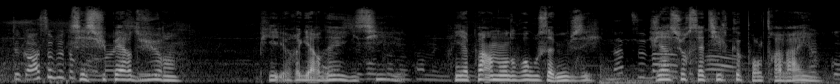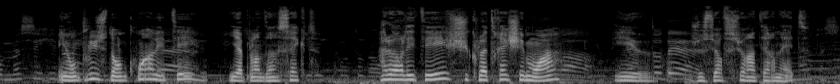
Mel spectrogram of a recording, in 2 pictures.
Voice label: voice over; de mer en fille

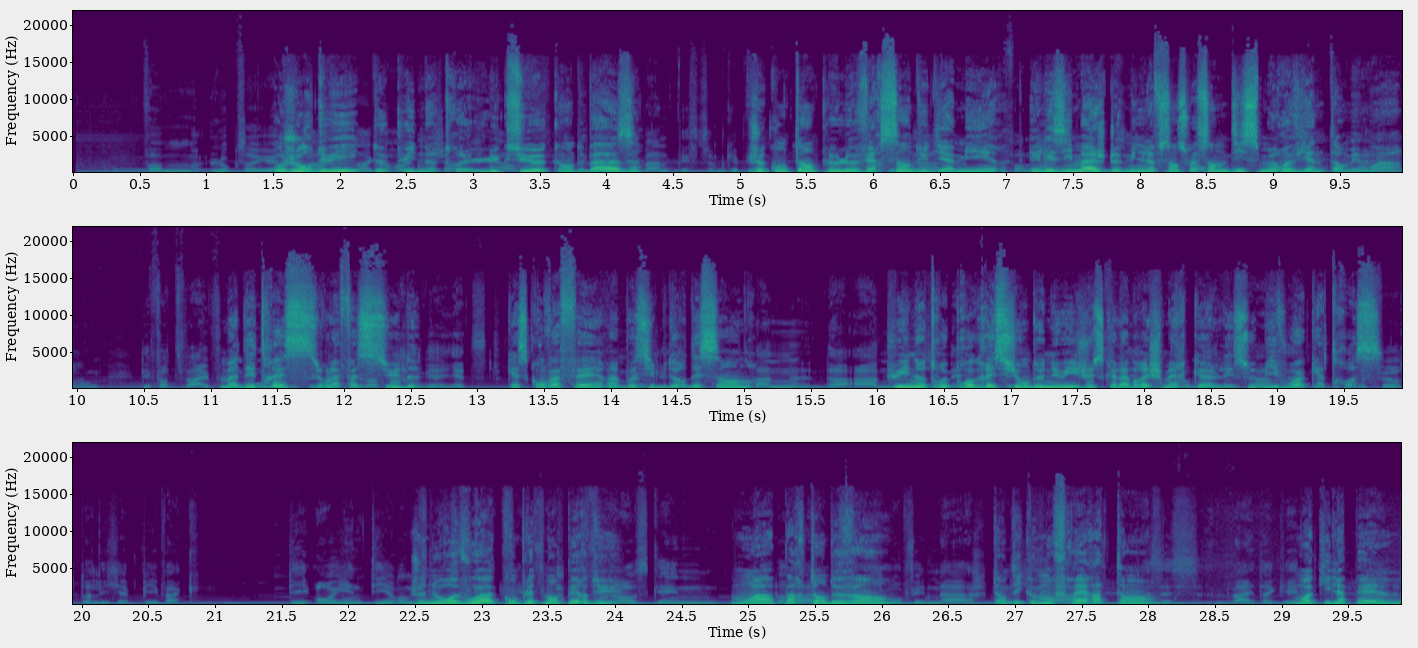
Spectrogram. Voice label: VOICE OVER; NANGA PARBAT

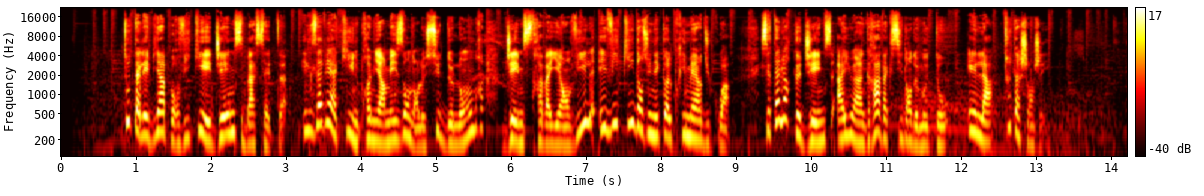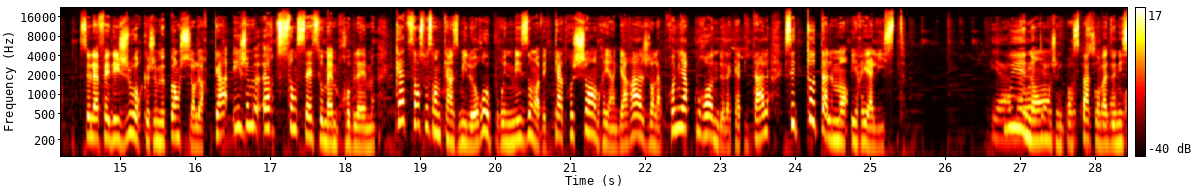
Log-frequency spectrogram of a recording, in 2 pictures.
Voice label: voice over; RELOCATION

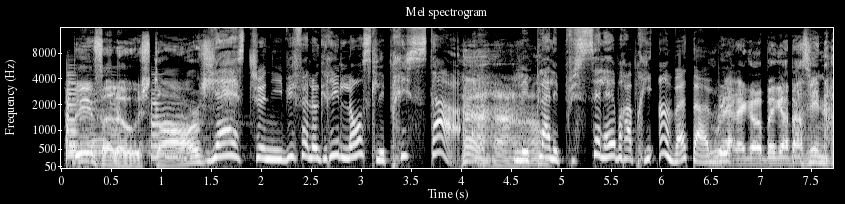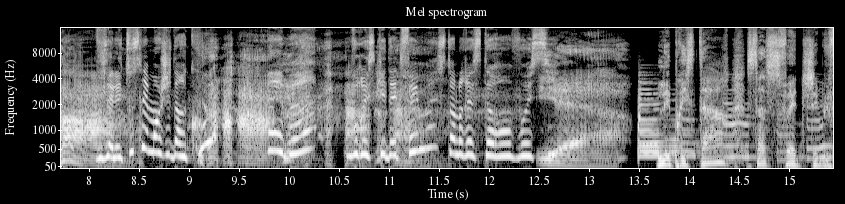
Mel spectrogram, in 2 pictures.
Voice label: RADIO; BUFFALO; PRIX STARS

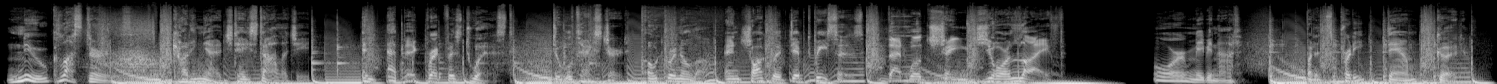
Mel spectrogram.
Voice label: ad; clusters

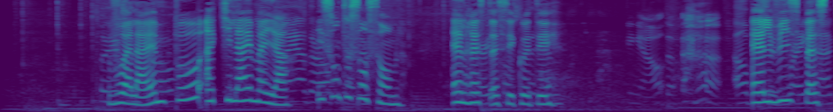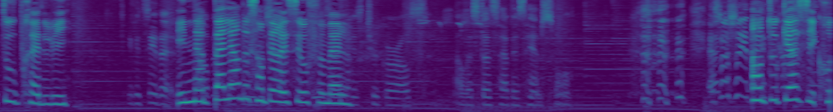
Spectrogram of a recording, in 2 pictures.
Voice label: Voice over; Zoo SanDiego

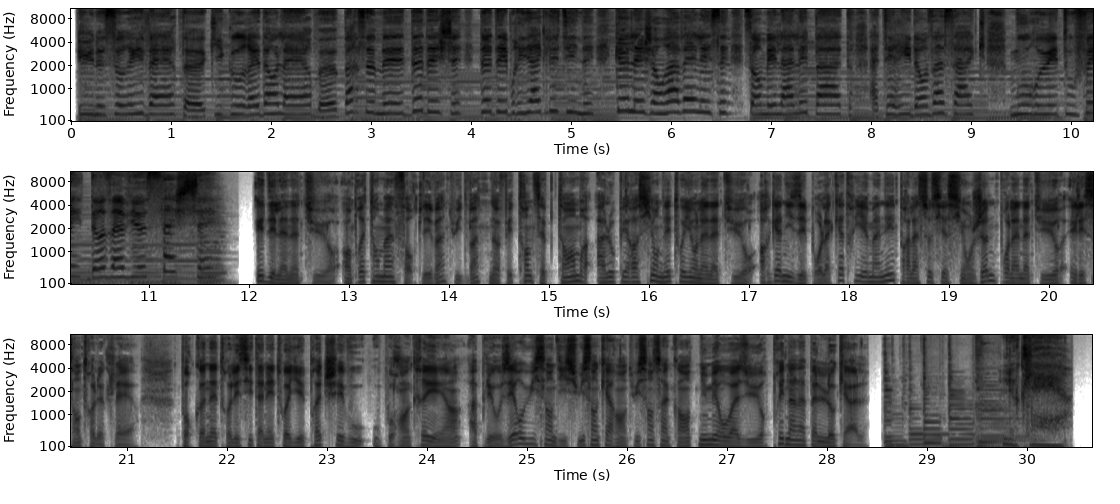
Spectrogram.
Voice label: Promo; Leclerc

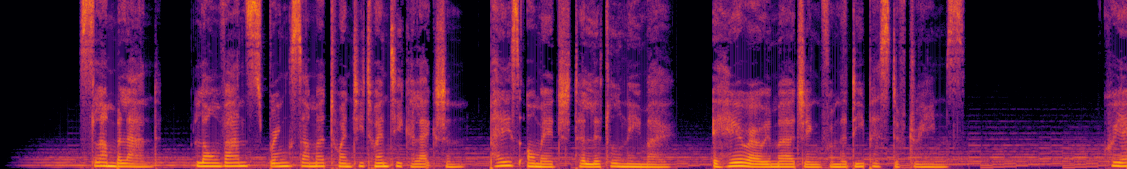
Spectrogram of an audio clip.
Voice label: F ANG Contemplative Storytelling; Lanvin Showroom

